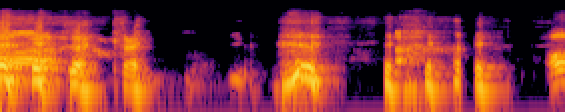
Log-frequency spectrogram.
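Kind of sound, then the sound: human body sound, cough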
